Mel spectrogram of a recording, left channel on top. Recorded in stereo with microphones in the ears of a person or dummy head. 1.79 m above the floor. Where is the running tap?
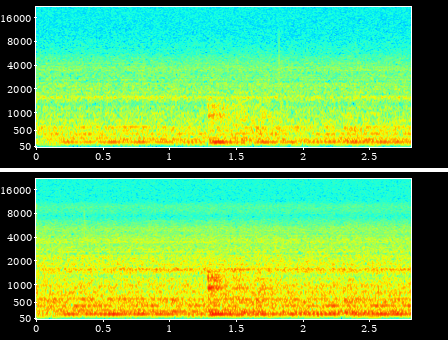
70° right (ahead or behind), 2.5 m.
